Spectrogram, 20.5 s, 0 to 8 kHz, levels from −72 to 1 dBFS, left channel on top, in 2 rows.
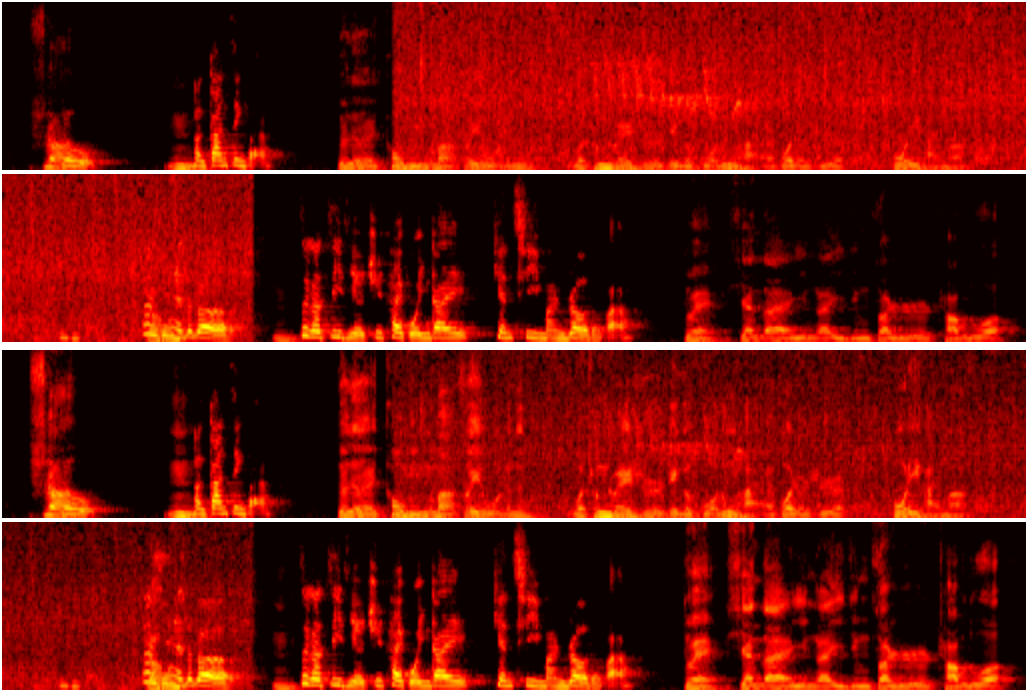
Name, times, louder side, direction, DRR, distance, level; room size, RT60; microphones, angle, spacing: voice 1, 0.3-0.8 1.6-2.1 3.3-5.4 5.7-8.5 8.9-9.7 11.7-12.1 12.9-13.2 17.1-20.3, right 4 dB, 80° right, 0.8 m, -31 dB
voice 2, 1.9-2.7 10.8-11.0 11.6-12.6 13.2-14.9 15.2-16.5, right 1 dB, 10° right, 0.8 m, -25 dB
sound 1, 3.9-12.8, left 5 dB, 25° left, 1.0 m, -39 dB
24.5 x 17.0 x 8.8 m
head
